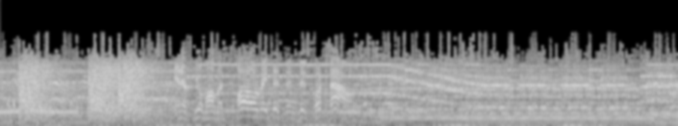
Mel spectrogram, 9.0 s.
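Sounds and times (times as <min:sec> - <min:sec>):
gunfire from several guns: 0:00.0 - 0:03.4
speech: 0:02.5 - 0:08.9.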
